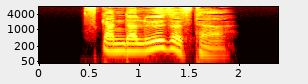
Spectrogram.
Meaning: inflection of skandalös: 1. strong/mixed nominative masculine singular superlative degree 2. strong genitive/dative feminine singular superlative degree 3. strong genitive plural superlative degree
- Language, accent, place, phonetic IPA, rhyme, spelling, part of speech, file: German, Germany, Berlin, [skandaˈløːzəstɐ], -øːzəstɐ, skandalösester, adjective, De-skandalösester.ogg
